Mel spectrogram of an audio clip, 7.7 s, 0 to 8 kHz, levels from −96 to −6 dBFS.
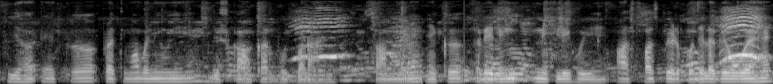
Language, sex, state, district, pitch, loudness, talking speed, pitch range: Hindi, male, Maharashtra, Pune, 105 Hz, -31 LUFS, 195 wpm, 100-110 Hz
